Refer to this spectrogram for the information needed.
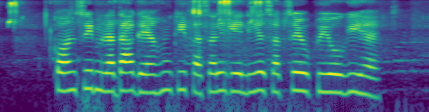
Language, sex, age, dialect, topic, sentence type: Hindi, female, 18-24, Kanauji Braj Bhasha, agriculture, question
